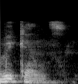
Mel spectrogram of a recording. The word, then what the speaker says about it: weekend: On weekends. Weekend. On weekend. Ударение на второй слог.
